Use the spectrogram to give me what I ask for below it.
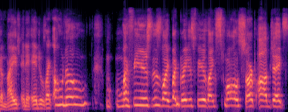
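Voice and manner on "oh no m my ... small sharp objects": put-on trembling scared voice, pitched higher. Retelling a Spider-Man movie scene to friends: imitating Andrew Garfield trembling in fear. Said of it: "And he was just trembling".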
